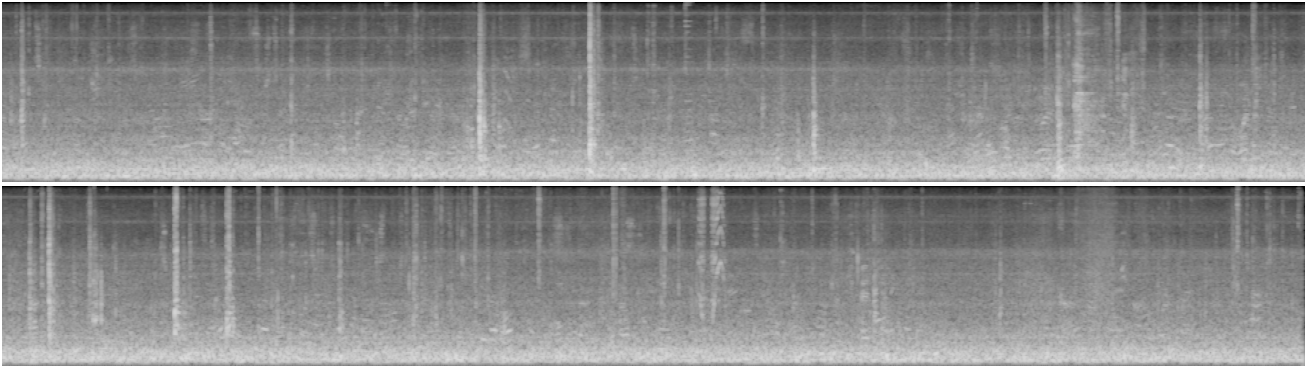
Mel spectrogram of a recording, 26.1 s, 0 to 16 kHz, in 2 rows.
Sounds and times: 0.0s passengers boarding the plane 26.0s
0.0s flight announcements 26.0s

